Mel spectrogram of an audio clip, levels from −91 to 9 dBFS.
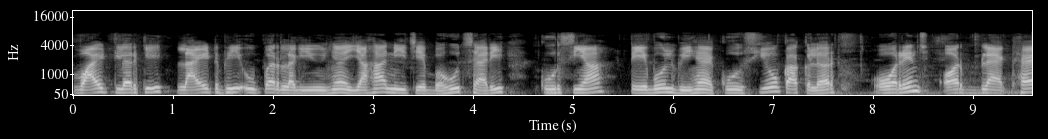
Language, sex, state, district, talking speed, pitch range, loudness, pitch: Hindi, male, Jharkhand, Palamu, 150 wpm, 140-175 Hz, -17 LUFS, 155 Hz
